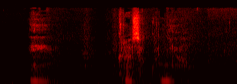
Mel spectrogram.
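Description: A woman speaking quietly in Korean: a few short words, in two brief phrases with pauses between them.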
